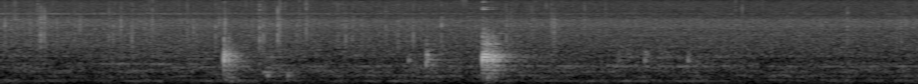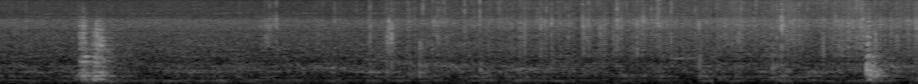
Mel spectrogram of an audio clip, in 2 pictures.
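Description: Crushed cooked chicken and sautéed onion sizzling in oil in a pan and being stirred, a steady frying hiss. A utensil knocks sharply against the pan four times, and the stirring gets busier in the last few seconds.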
